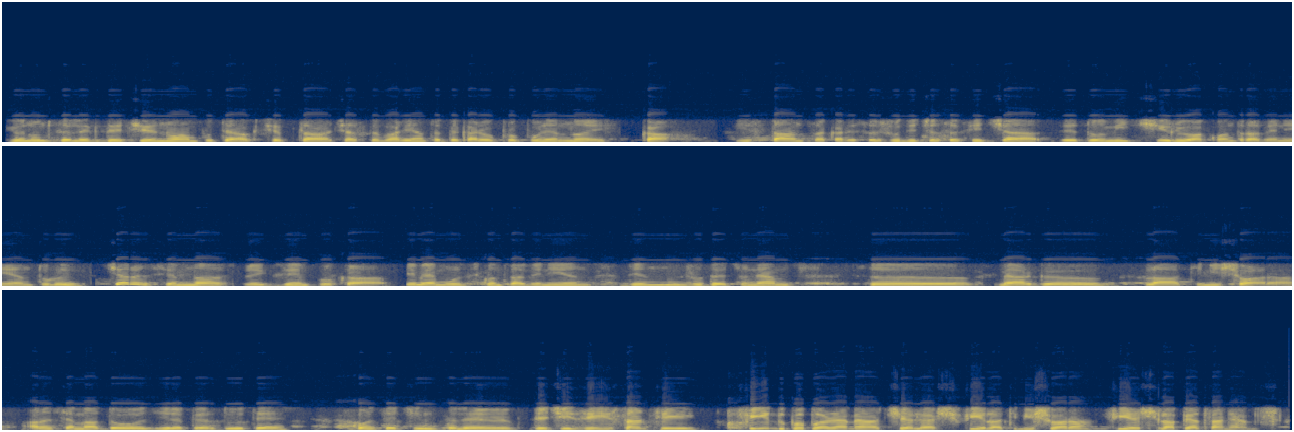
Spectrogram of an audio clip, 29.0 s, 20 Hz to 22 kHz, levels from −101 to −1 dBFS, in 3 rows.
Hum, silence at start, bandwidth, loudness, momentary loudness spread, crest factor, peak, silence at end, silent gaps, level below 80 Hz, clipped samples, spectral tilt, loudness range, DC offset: none; 0.05 s; 4.6 kHz; -23 LUFS; 7 LU; 20 dB; -2 dBFS; 0 s; none; -66 dBFS; under 0.1%; -8 dB/octave; 3 LU; under 0.1%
